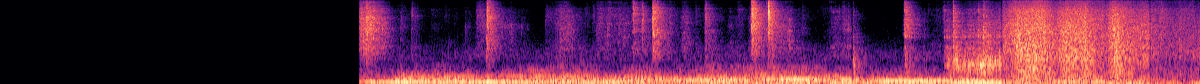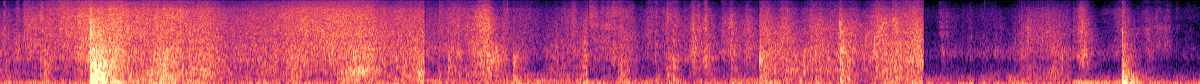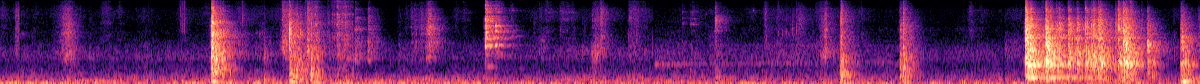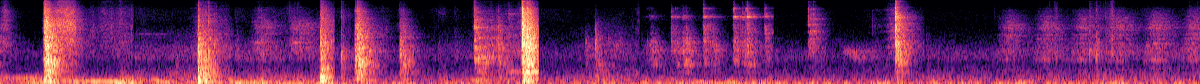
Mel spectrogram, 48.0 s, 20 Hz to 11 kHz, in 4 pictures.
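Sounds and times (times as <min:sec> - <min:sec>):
objects knocking and clattering: 0:34.2 - 0:36.1, 0:39.2 - 0:44.4.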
